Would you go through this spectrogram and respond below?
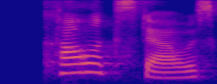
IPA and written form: kɔwat͡ʂkɔˈvit͡sɛ (Kołaczkowice)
